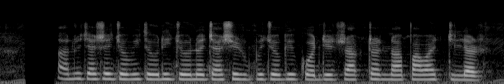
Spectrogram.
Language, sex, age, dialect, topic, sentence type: Bengali, female, 18-24, Rajbangshi, agriculture, question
